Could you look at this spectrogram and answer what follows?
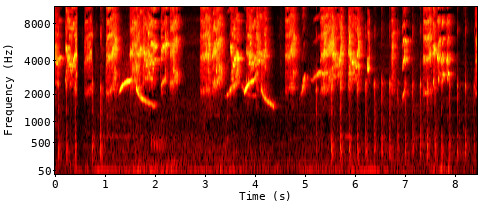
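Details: Indian ringneck parrot calling in rough screechy bursts broken by brief pauses, mixed with quick downward-slurred whistles and steady ticking clicks underneath.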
